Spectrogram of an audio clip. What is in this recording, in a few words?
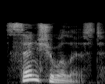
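"sensualist", British English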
